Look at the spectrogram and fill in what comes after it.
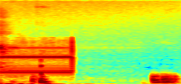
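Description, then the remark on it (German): A green telephone rings: a steady electronic ring tone lasting about three-quarters of a second, then a short pause before a second ring begins and cuts off. No voices are heard. “So, das grüne Telefon zur Seite. Es klingelt.”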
